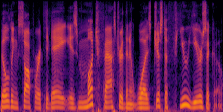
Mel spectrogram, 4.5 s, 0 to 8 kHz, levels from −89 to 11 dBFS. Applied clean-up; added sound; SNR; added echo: neural separator model SepFormer DNS4.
